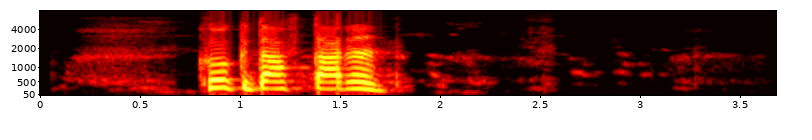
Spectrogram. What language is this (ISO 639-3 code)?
uzb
